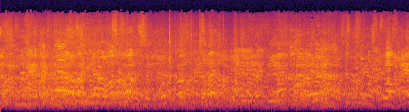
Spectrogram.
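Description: Crowd chatter: many people talking at once in overlapping voices as they greet one another.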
